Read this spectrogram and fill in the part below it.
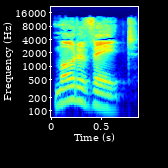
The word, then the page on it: motivate: American English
